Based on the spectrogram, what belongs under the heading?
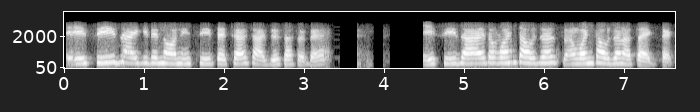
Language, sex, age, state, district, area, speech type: Goan Konkani, female, 18-30, Goa, Murmgao, urban, conversation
